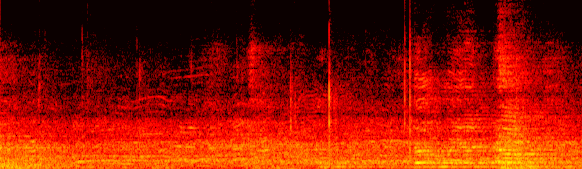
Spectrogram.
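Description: Music fading out, then faint voices in a large hall, with a couple of sharp clicks about two and a half and three seconds in.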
